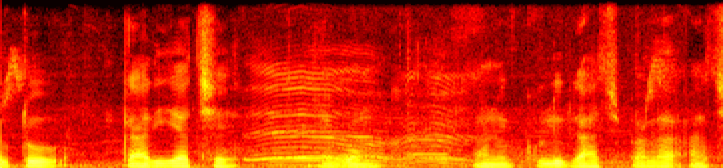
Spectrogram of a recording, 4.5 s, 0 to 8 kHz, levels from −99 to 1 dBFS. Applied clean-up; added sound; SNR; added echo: none; Crowd; 11 dB; none.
